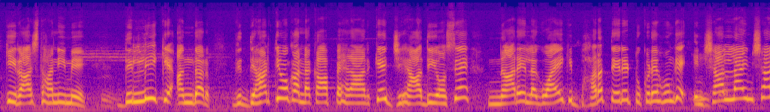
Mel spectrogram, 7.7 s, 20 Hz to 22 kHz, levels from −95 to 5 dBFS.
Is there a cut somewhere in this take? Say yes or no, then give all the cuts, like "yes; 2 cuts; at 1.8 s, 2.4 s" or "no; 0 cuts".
no; 0 cuts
